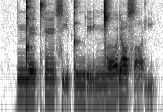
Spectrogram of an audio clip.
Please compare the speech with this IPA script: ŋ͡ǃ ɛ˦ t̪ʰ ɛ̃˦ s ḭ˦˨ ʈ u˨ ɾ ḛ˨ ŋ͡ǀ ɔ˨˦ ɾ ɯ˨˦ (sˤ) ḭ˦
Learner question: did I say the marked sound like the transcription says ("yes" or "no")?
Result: yes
